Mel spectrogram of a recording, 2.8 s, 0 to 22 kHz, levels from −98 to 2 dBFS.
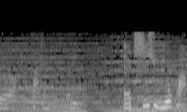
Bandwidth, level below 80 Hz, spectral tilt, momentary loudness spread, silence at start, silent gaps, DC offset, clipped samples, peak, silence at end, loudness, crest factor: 6.6 kHz; -46 dBFS; -5.5 dB/octave; 17 LU; 0 s; none; under 0.1%; under 0.1%; -14 dBFS; 0 s; -31 LUFS; 18 dB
